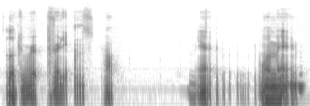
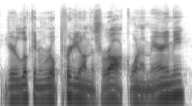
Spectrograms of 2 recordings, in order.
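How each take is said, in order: First: It is said shakily, with a stumble. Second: It is said smoothly and confidently.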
